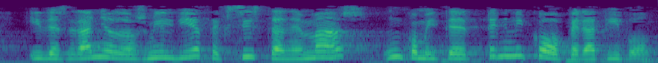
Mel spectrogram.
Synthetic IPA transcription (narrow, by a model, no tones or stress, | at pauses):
iðe̞zðelaɲoð̞o̞zmild̪je̞θe̞ksist̪eað̞e̞masuŋko̞mit̪e̞t̪eknikoːpe̞ɾat̪iβo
